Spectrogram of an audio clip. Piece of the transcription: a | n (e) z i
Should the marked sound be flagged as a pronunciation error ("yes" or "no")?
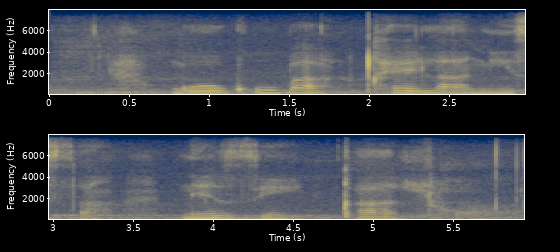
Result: no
